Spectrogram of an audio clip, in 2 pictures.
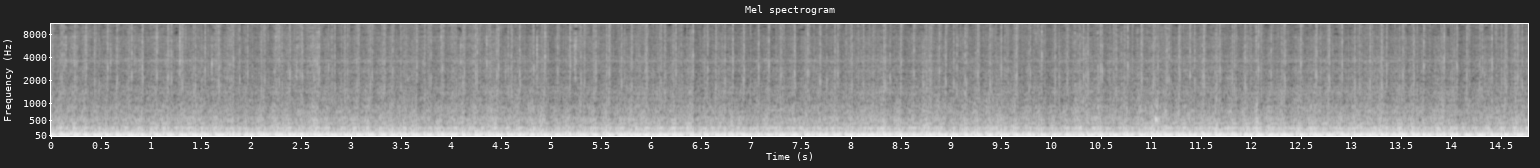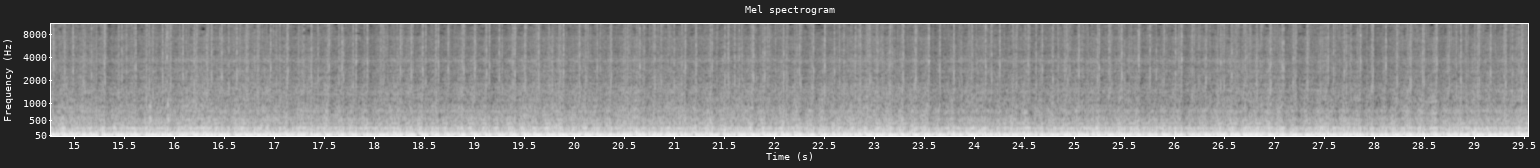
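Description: Turbocharged LS1 5.7-litre V8 in an AC Cobra replica idling steadily, a deep, even rumble heard from the open cockpit.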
